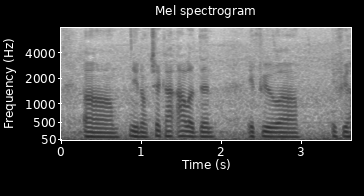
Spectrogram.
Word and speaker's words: Aladin: you know check out Aladin if you uh if you haven't Aladin Aladin excuse me in French it's aladan so aladon treasure Treasures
